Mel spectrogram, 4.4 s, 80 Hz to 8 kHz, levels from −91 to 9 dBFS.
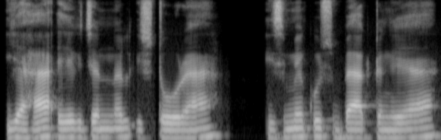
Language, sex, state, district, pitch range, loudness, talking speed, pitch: Hindi, male, Uttar Pradesh, Saharanpur, 120-130 Hz, -19 LUFS, 135 wpm, 125 Hz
